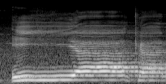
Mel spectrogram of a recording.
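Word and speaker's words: إياك: Iyyaka na'budu wa iyyaka nasta'in. Terus ihdinas. Nah, hak besar dalam pengucapan yang benar bukan di dada.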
